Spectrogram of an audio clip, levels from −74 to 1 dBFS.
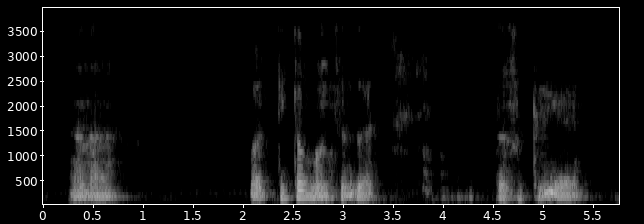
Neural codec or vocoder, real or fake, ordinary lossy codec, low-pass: vocoder, 22.05 kHz, 80 mel bands, HiFi-GAN; fake; none; 3.6 kHz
